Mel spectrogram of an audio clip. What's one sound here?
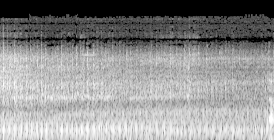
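A leaf blower roars steadily close by.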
